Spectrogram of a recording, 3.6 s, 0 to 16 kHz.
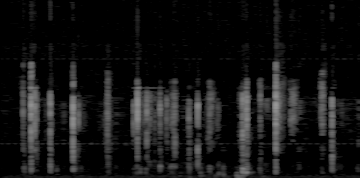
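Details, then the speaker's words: THL T6S smartphone with rigid plastic case fitted, squeezed in hand: faint, irregular dry clicks and crackles as the plastic housing and seams creak. "je pas si vous entendez mais ça ça craque quand même un peu"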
